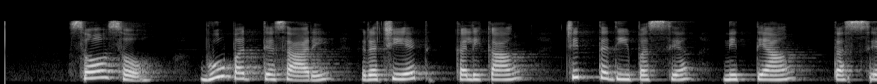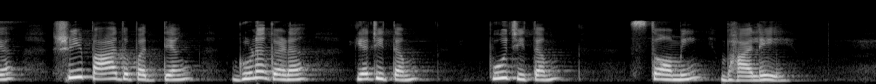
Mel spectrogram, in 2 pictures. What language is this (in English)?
Sanskrit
